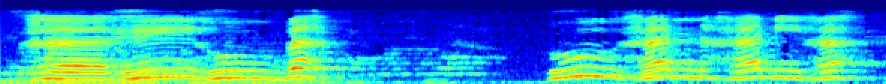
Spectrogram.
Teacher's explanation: Huruf H memiliki sifat hamas atau berdesis dan rokhawah atau bersuara lunak. Jadi cara membacanya nafasnya lepas, terdapat desisan dan bersuara lunak atau tidak ngorok.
